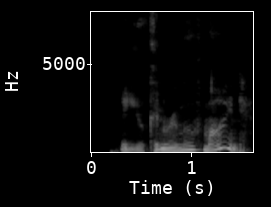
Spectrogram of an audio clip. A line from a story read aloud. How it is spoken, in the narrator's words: Andrew offered kindly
